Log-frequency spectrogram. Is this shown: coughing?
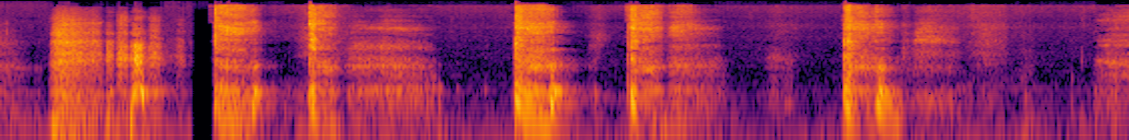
yes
